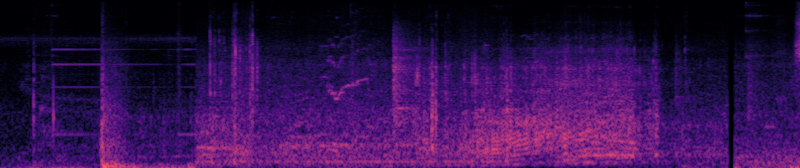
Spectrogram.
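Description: SUV power liftgate being closed from its button: a brief steady high tone and a sharp thud near the start, followed by a steady low hum under mixed background noise.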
